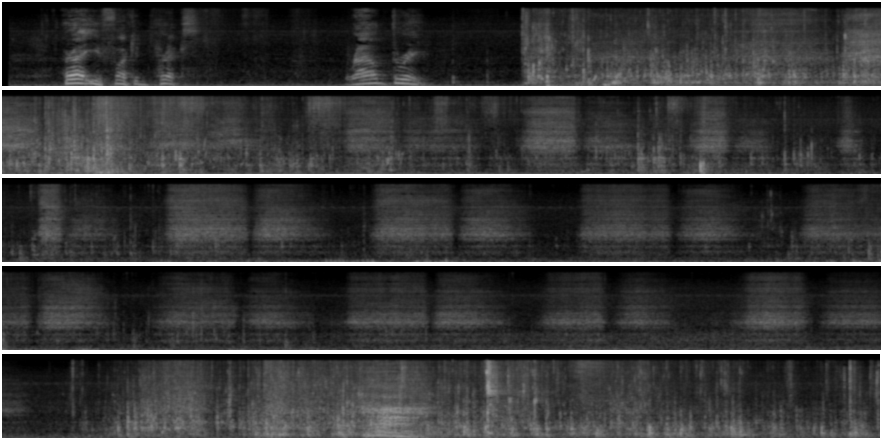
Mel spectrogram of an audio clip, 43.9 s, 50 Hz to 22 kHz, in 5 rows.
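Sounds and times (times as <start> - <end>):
water and ice sloshing: 5.2 - 19.2, 35.8 - 43.9
breathing through a snorkel: 6.2 - 35.6.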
